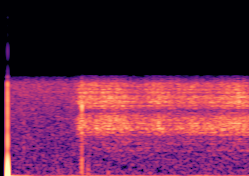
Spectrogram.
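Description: HTC Thunderbolt's boot sound through the phone's small speaker as the Thunderbolt logo animation comes up: a hissing noise that starts just under a second in and holds steady. A sharp click at the very start.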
